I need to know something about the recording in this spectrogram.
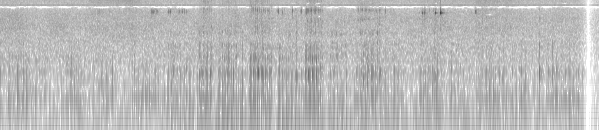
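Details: Steady low rumbling purr from Akari, a young pet cat in her first months at home, continuous throughout indoors with soft rustling.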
